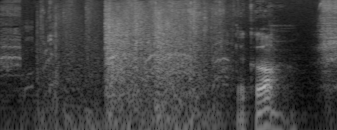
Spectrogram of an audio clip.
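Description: Explosions boom and crackle in a video game.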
